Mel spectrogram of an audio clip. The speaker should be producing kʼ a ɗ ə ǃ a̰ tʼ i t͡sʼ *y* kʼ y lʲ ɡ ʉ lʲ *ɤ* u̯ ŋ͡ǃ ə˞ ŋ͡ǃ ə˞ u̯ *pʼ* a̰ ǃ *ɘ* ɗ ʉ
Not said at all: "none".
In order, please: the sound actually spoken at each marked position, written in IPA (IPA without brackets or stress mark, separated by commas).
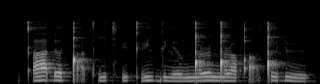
y, ɤ, qʼ, ʉ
